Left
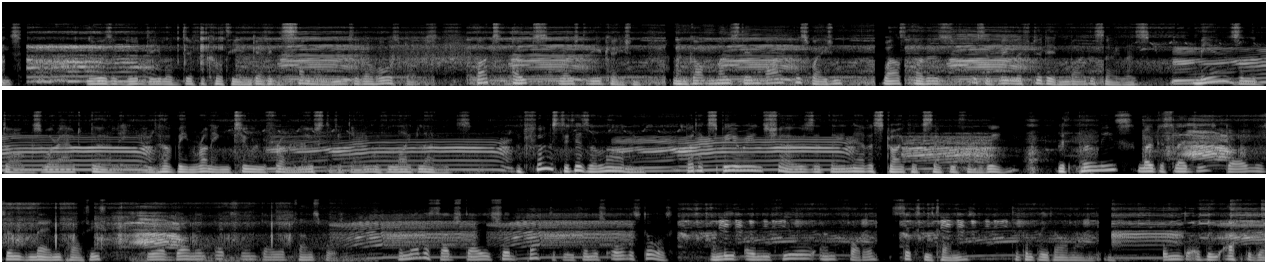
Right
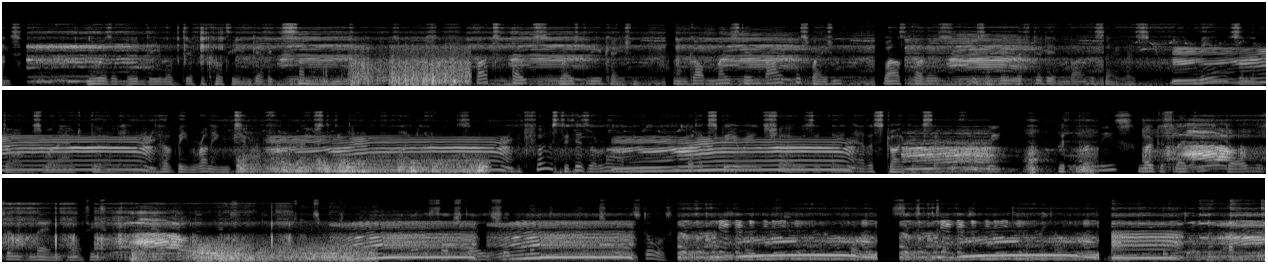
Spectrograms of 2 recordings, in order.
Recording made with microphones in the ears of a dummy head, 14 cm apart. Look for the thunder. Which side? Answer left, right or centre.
right.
